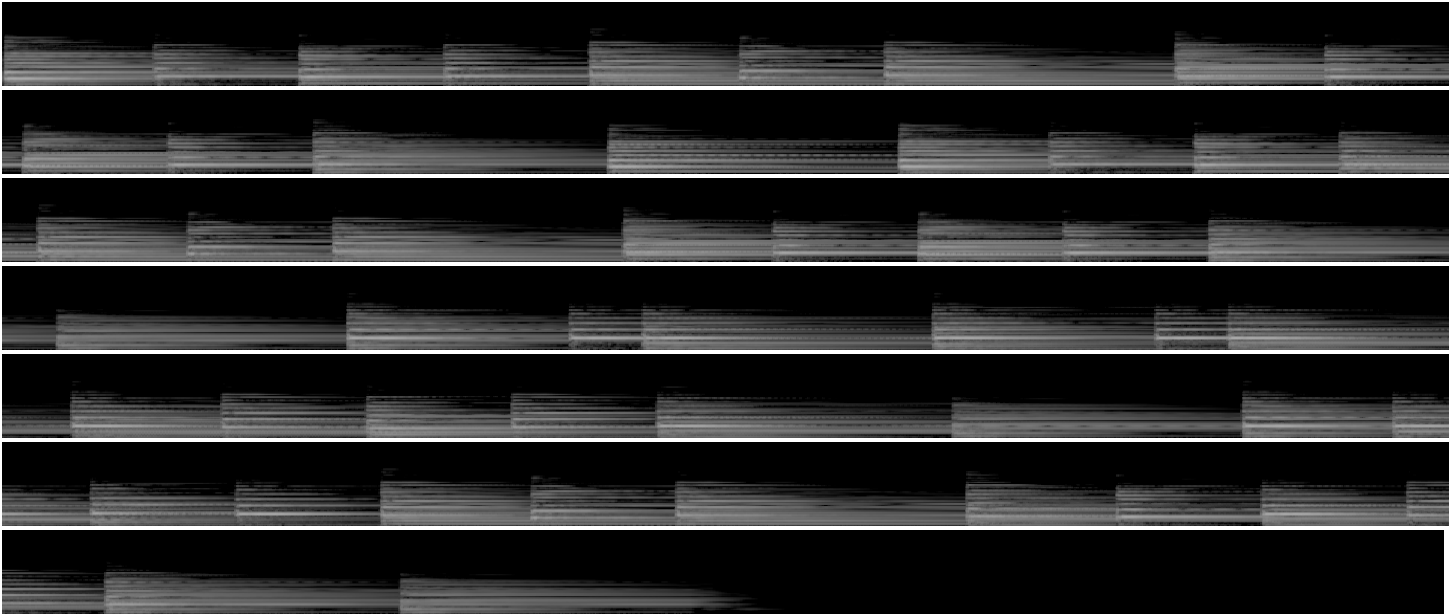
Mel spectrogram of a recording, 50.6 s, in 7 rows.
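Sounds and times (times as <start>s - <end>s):
piano: 0.0s - 47.2s.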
